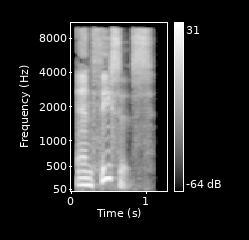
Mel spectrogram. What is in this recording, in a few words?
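"anthesis", British English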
